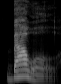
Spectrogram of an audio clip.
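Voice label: "bowel", English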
